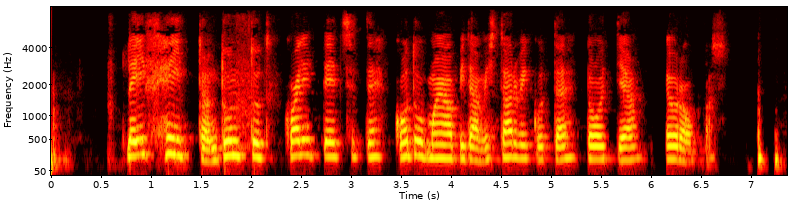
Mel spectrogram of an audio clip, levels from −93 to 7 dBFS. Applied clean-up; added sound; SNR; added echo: none; none; none; none.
